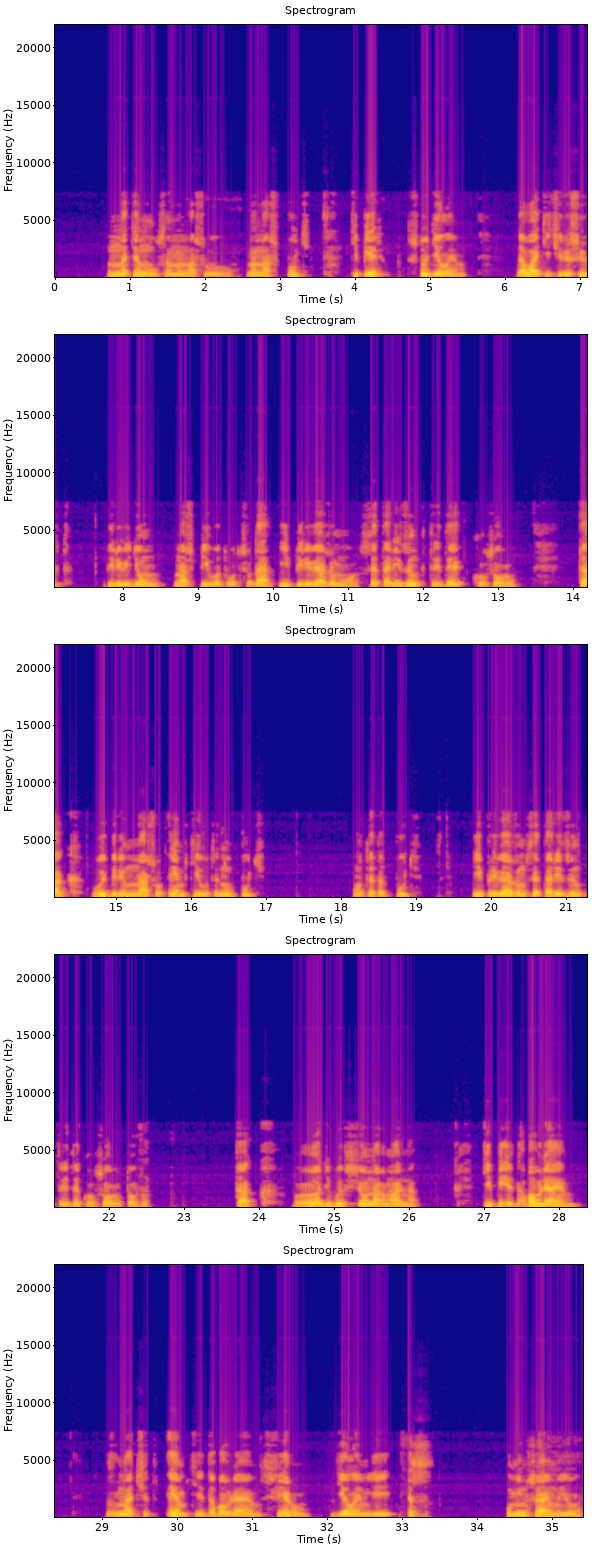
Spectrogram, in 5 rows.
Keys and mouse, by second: 10.8-12.7 drag, 14.7 click, 15.8-16.2 middle drag, 17.7 click, 19.4-21.6 drag, 22.9 KP_3, 27.9-31.4 drag.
